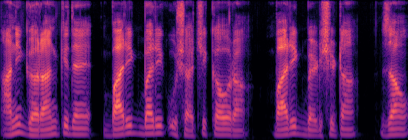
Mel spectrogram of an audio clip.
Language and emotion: Goan Konkani, neutral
